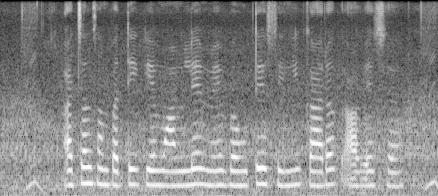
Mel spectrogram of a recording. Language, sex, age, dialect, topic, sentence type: Maithili, female, 18-24, Angika, banking, statement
